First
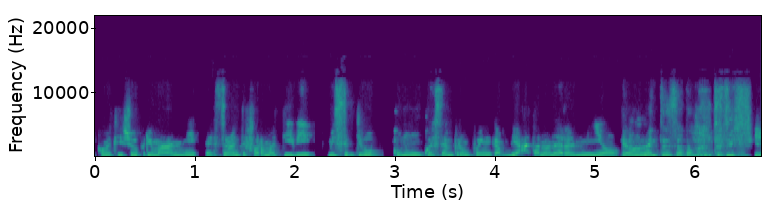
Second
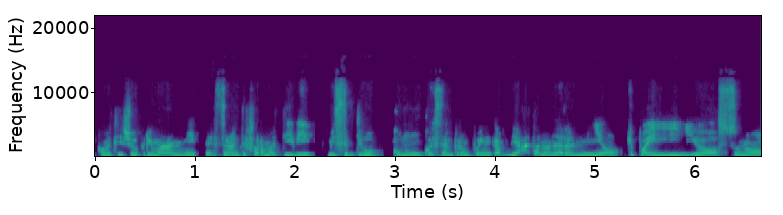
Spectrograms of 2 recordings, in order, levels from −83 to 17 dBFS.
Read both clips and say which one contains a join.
first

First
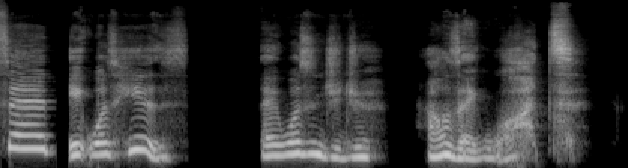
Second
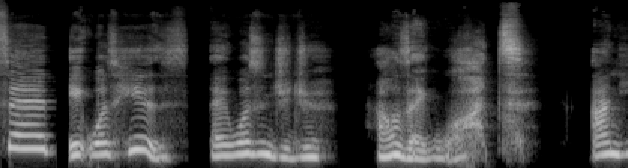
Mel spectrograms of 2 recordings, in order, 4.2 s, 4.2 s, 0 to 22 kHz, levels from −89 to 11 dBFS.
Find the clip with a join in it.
second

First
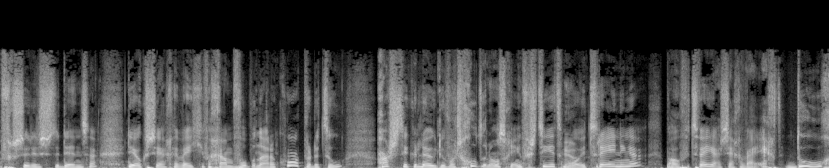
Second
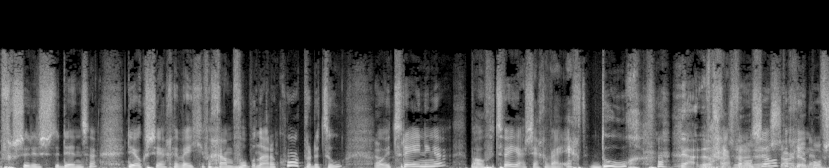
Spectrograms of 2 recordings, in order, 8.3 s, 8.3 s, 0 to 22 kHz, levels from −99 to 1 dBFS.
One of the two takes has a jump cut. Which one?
second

